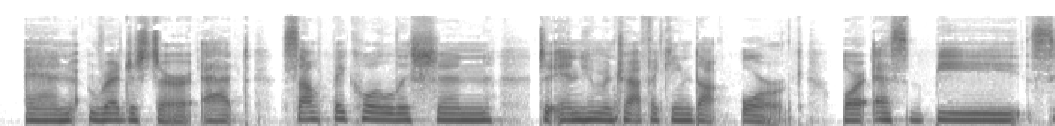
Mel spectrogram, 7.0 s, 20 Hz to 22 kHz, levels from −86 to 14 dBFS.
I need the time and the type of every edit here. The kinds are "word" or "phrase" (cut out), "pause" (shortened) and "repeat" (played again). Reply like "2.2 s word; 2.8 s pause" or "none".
3.5 s pause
